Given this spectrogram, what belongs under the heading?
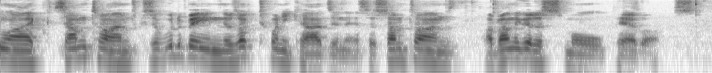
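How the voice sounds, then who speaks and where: A man hosting a card break, chatting casually and bursting out loudly as he calls out the cards he pulls. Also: medium pitch, breathy edge. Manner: animated, bursts out loudly calling card names. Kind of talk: casual live card-opening chat.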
